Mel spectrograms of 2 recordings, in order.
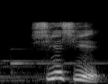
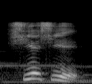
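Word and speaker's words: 谢谢: वो कुछ चाइनीज़ में इस प्रकार से बोलेगा शिए शिए शिए शिए शिए शिए। शिए शिए का अर्थ होता है धन्यवाद। इसकी स्पेलिंग होती है XIE।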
